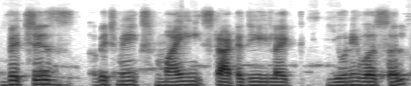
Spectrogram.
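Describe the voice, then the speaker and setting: A man's voice: medium pitch, fairly even intonation, a little slow, a little mellow, highs cut off. A man, a trader explaining his strategy step by step and often checking in with "right?". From India. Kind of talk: live trading session explanation.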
